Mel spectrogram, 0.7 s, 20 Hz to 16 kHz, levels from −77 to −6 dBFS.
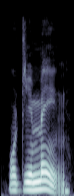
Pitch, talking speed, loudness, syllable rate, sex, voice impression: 135 Hz, 320 wpm, -15 LUFS, 6.8 syllables/s, male, masculine, slightly young, slightly adult-like, thick, slightly relaxed, weak, slightly dark, slightly hard, slightly muffled, fluent, slightly raspy, cool, slightly intellectual, slightly mature, slightly friendly, very unique, wild, slightly sweet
